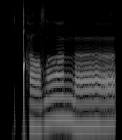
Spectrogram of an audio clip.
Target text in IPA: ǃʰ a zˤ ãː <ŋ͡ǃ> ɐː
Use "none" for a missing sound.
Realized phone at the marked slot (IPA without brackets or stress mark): ŋ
